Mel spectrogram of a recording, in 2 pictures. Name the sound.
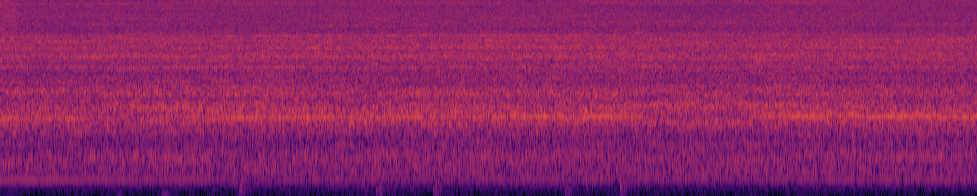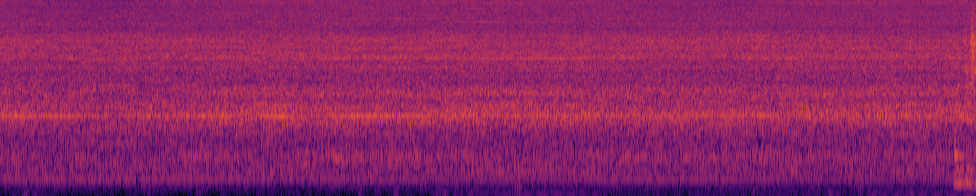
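heat gun heating taped edges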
